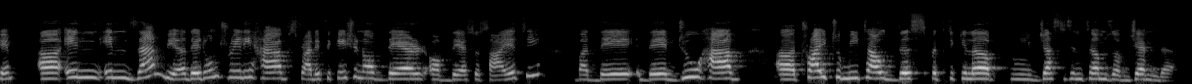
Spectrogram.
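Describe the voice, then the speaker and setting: Here a woman talks in a high pitch at a moderate pace. Her pitch variation is ordinary. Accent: Bengali. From India, Bengal. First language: Bengali. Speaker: lecturer. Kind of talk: Q&A session. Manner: halting.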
